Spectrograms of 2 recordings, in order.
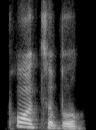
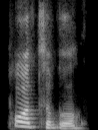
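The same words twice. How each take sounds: Both takes have the same delivery.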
